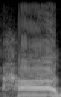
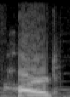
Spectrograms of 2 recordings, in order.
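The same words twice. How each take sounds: First: The r sound after the vowel is dropped. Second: The r sound after the vowel is pronounced.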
